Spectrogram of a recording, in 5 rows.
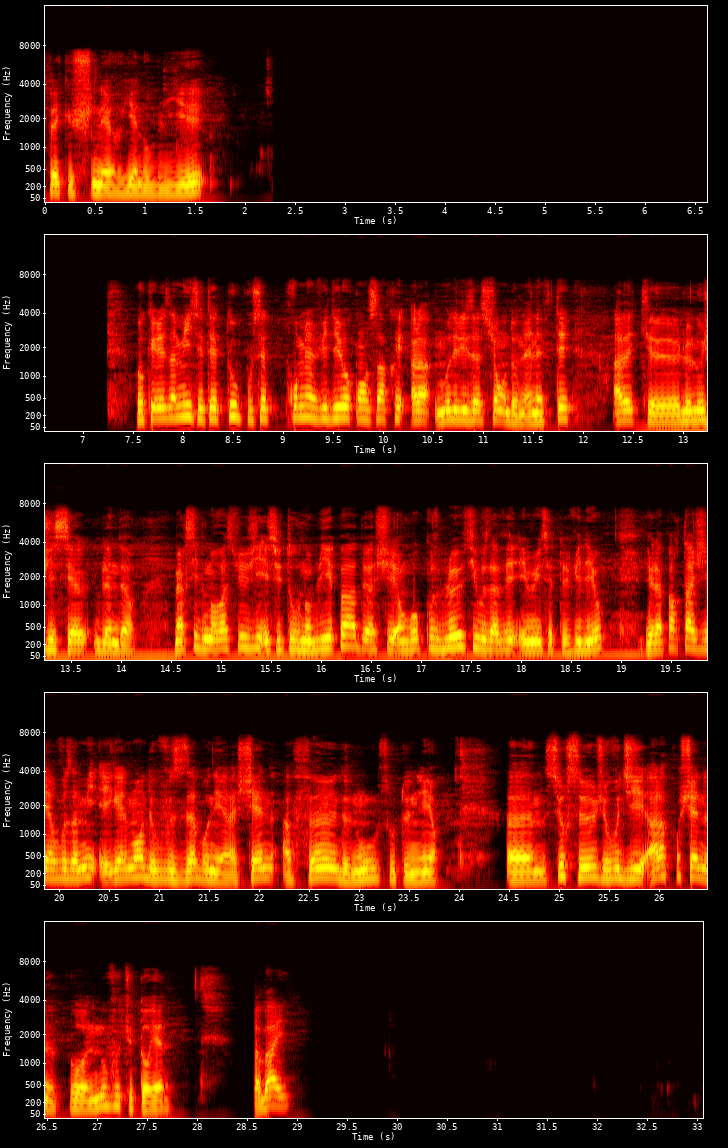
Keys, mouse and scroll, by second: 0.5-2.3 middle drag, 2.3 KP_1, 2.3 scroll up 1, 2.5 right click, 2.7 scroll down 2, 3.1 scroll up 6, 3.2 scroll down 1, 3.4 right click, 3.6 ctrl+z, 3.7 Tab, 3.8 ctrl+z, 4.0-4.8 scroll down 8, 4.1 Tab, 4.3 Tab, 4.4 right click, 4.5 Tab, 4.6 click, 4.7 Tab, 4.8 scroll up 1, 4.9 right click, 5.0 right click, 5.1 Tab, 5.2 scroll down 1, 5.4 KP_1, 5.5 scroll up 2, 5.6 ctrl+z, 5.7 Tab, 5.8 Tab, 6.1 middle click, 6.2 Tab, 6.3 right click, 6.4 middle click, 6.4 click, 6.6 KP_1, 6.7 a, 6.8 scroll down 3, 6.9 scroll up 5, 7.0 scroll down 2, 7.1-9.6 scroll up 1, 10.5 ctrl+s, 21.6-21.9 scroll up 5, 22.4-22.9 right drag, 22.9-24.6 middle drag, 24.6 KP_1, 25.7-27.7 scroll down 3, 27.7-28.2 scroll down 4, 28.2 a.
